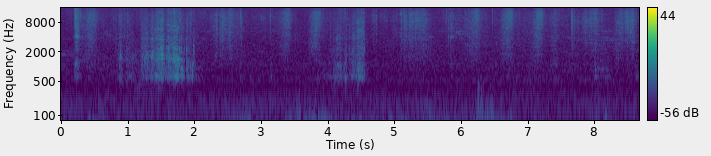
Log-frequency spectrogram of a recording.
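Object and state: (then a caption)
Dry sand clumps crumbling. Fingertips dig into loose, dry yellow sand and scatter the grains, then both hands crush a small solid sand clump over a container of sand. Soft, bright gritty rubbing is broken by louder crackling bursts of crumbling, over a steady low hum.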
